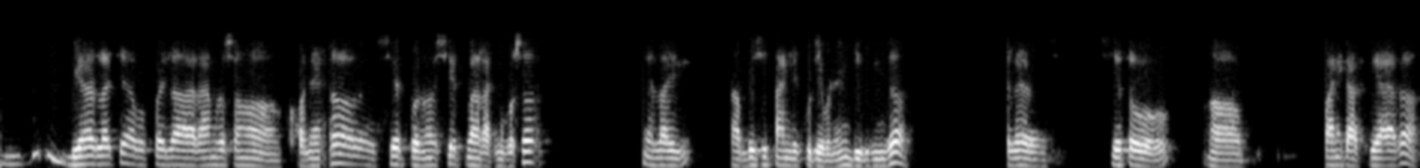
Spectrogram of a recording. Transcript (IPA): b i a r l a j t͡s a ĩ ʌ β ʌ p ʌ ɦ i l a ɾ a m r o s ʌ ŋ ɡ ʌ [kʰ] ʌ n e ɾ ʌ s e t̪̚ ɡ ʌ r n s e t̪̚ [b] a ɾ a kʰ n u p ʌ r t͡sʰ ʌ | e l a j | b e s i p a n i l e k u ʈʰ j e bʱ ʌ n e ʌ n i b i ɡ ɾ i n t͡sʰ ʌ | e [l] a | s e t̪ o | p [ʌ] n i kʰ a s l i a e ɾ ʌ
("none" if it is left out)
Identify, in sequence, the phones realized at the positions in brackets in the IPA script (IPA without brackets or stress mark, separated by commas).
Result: kʰ, m, l, a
